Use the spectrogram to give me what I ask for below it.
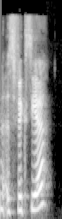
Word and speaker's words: asphyxia: How do you say this? It's like asphyxia... – Asphyxiation? Asphyxia? – Yeah. – A-S-P-H-Y-X-I-A? Asphyxia. Okay. – I just never know how to say that.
